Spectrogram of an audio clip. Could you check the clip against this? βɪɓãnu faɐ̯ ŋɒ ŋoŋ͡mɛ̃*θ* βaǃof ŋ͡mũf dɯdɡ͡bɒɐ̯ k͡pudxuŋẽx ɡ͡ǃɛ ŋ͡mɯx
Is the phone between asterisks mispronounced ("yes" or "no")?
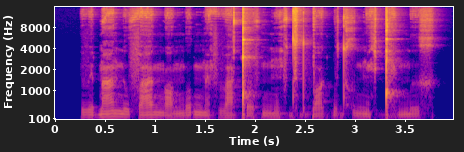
yes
